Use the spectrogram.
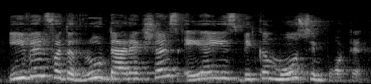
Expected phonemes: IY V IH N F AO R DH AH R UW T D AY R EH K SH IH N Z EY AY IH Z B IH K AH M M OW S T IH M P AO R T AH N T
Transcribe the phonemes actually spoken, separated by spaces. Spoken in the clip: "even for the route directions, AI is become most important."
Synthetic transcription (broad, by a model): IY V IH N F AO R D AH R UW T D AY R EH K SH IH N S EY AY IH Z B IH K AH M M OW S T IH M P AO R T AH N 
